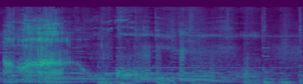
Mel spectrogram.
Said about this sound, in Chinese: 狮子看见这一片狼藉的样子。他大吼了一声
